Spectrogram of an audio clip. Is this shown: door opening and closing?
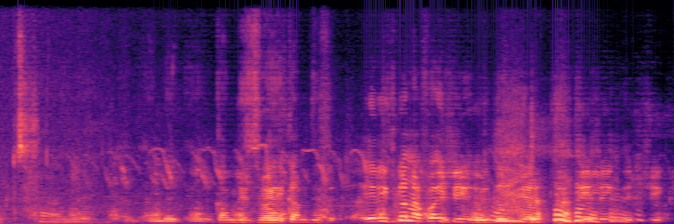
no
